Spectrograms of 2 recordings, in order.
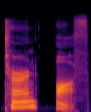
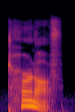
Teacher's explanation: That N sound at the end of turn, a consonant, gets pulled over to connect with the O sound at the beginning of off, a vowel. And boom, just like that, it becomes turn off.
